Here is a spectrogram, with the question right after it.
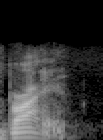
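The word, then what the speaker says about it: Bryon: First off, I've been saying his name wrong for years. I thought it was Byron Russell. I didn't know it was Brian.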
